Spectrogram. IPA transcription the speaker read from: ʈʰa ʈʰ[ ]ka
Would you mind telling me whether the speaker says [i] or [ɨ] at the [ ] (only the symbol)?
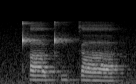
i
